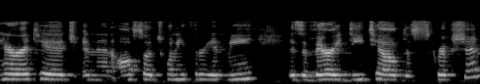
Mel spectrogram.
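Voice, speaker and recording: A woman in her fifties with a bright, clear voice, sitting a touch higher than most. She talks earnestly and keeps repeating words of gratitude in an easygoing spiritual chat. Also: fairly even intonation, a little fast, lo-fi sound. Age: 50s.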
